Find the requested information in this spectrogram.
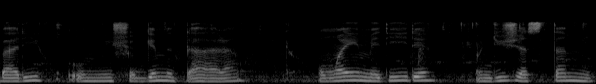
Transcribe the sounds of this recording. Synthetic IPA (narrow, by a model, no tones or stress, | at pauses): baɾio̰mumiːʃo̞ɡe̞mitaːɾa | omwaːjemeɾiːɾe̞ | ondiʒasi̥tami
